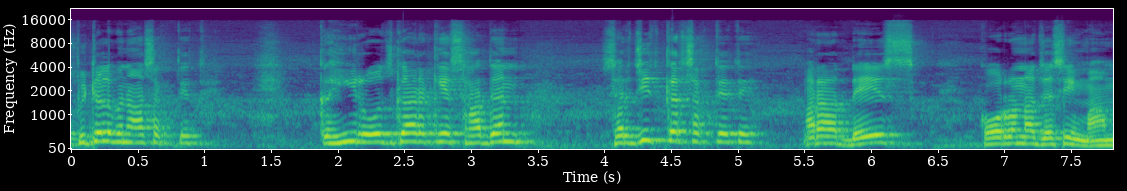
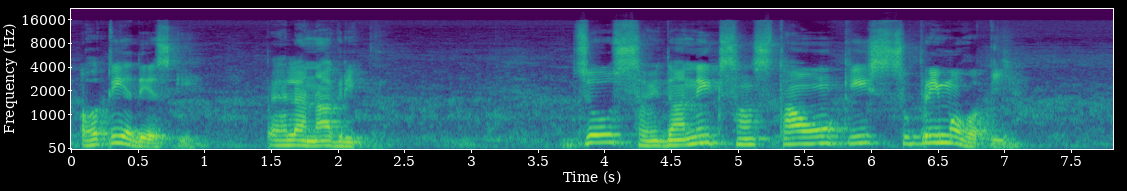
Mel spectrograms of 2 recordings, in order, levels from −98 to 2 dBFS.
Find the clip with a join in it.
first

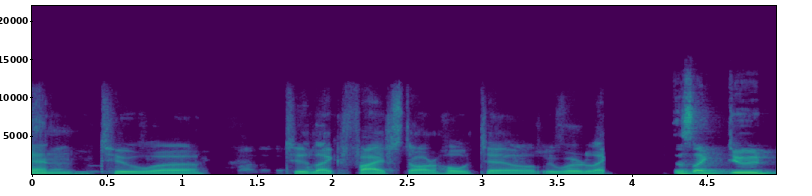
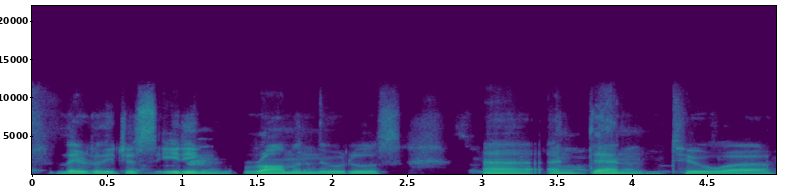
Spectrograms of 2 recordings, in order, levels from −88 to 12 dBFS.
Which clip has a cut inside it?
first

